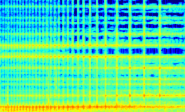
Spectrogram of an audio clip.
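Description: Trailer end-card sound design: a sustained synthesized drone of several held tones with a rapid, even pulsing, slowly fading near the end.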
